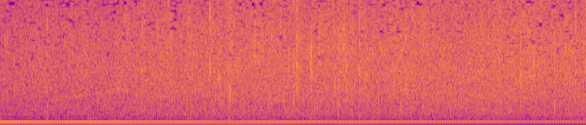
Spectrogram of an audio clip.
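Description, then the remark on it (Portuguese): Heavy rain pours down in a steady, dense hiss for the whole stretch, with a low, constant humming drone underneath and no voices; a heavy downpour at sunset in the mountains, falling on Dutch troops marching toward Palmares. “O sol se escondia nas montanhas quando as tropas holandesas foram atingidas por uma forte chuva.”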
